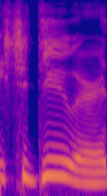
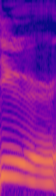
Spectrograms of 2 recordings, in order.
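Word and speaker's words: Shedeur: we pay attention to, constantly say Sheduer. They add the "ewer" in there. Yeah, they can't just say Sheduer and pronounce it correct. It's Sheduer. It's Sheduer.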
